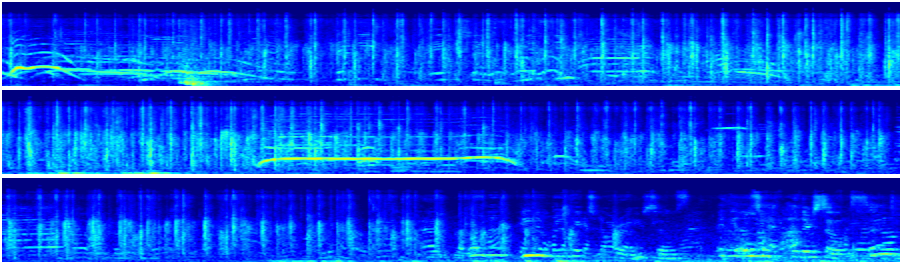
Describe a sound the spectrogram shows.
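A saxophone plays.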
